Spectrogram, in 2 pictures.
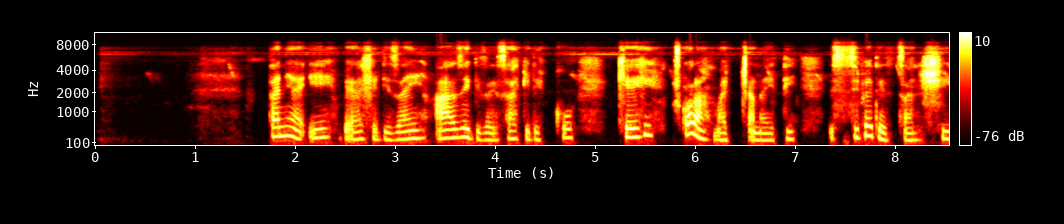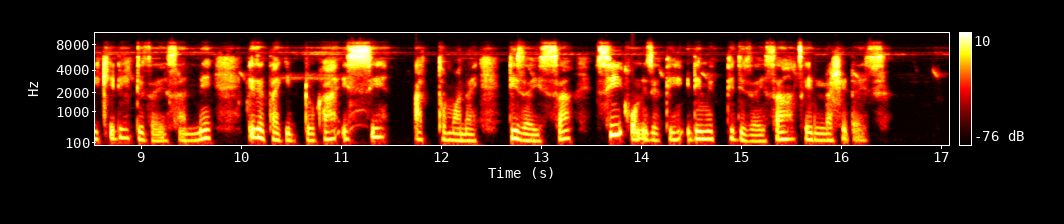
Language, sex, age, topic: Gamo, female, 25-35, government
